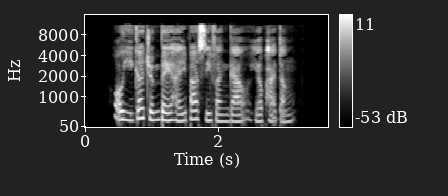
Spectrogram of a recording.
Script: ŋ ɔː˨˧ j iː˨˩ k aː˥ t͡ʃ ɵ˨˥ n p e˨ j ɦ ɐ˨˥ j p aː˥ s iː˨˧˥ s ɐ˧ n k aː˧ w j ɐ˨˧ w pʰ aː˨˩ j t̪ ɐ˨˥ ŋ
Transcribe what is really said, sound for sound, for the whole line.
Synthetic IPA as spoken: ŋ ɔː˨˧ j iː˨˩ k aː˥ t͡ʃ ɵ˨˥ n p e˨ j ɦ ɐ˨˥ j p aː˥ s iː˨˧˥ f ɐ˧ n k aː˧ w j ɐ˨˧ w pʰ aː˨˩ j t̪ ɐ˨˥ ŋ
